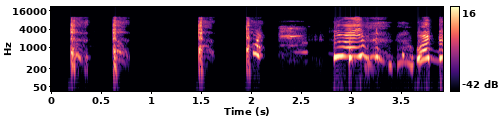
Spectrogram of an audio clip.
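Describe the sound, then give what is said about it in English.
A person imitates a man who randomly started coughing: four sharp, separate coughs spaced unevenly, then a raspy wheeze and a drawn-out, strained vocal sound, fairly loud. “That shit, cause the dude just randomly started coughing.”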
